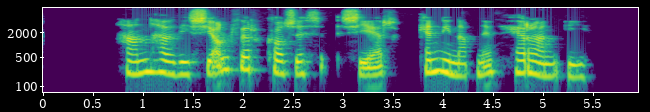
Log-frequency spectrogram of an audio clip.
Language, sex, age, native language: Icelandic, female, 30-39, German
